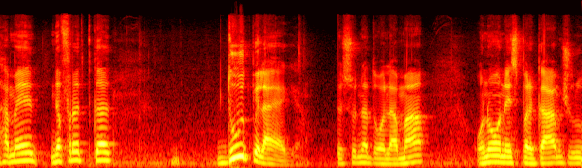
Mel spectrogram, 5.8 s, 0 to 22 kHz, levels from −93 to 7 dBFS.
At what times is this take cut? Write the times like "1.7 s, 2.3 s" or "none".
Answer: 3.4 s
